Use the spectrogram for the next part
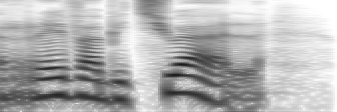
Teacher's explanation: It becomes rêve habituel, linking that V straight to the A. You're literally restructuring the syllables as you speak. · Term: enchaînement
